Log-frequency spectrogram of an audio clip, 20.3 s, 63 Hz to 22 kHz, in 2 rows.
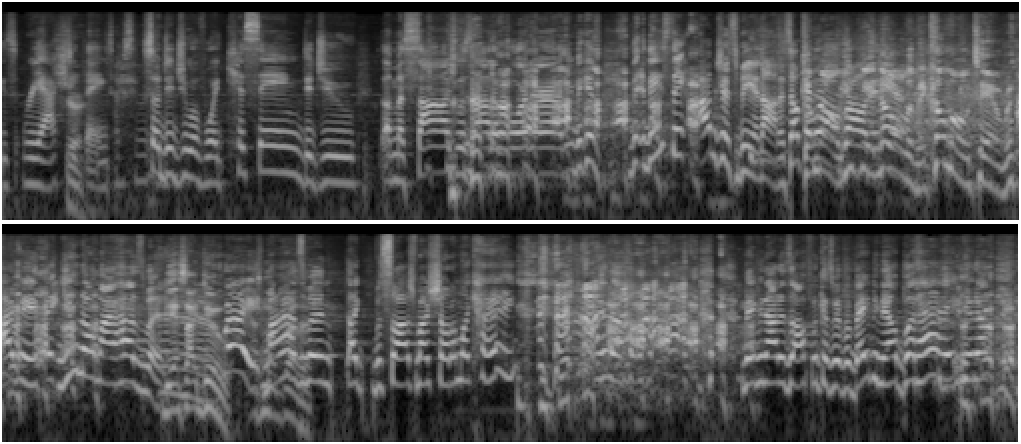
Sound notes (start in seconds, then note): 4.4 both laugh; 15.5 all laugh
